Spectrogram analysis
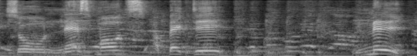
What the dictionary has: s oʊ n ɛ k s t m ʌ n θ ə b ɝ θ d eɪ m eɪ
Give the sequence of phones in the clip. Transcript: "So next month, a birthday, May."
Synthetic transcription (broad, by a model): s oʊ n ɛ k s t m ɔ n s ə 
